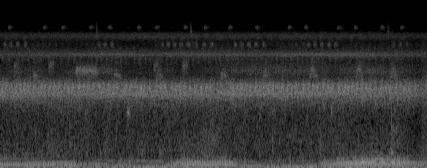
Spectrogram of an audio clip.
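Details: Forest elephant rumbles recorded in a clearing at night, played back three times faster, come through as low, droning hums over a steady insect chorus.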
